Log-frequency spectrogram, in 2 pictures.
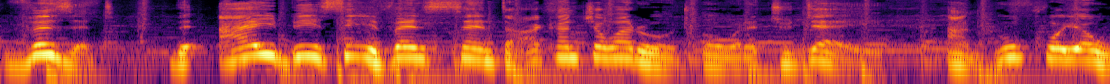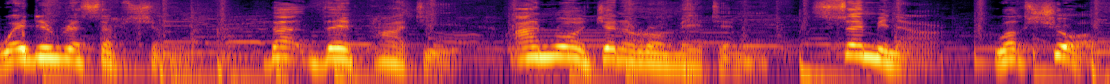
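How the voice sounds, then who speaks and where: A man's voice: fairly high pitch, sing-song, moderate pace, a little mellow, faint music behind. A man with a Nigerian accent delivering a scripted promotional voice-over as an advert announcer.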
